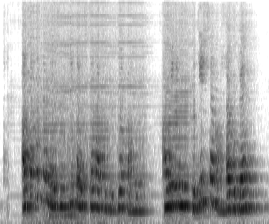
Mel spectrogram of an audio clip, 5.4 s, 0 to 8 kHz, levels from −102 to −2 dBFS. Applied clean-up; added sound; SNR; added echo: neural separator model SepFormer DNS4.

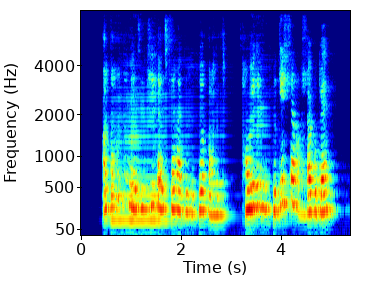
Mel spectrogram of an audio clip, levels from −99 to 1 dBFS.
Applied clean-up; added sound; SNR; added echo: neural mask model DeepFilterNet 3.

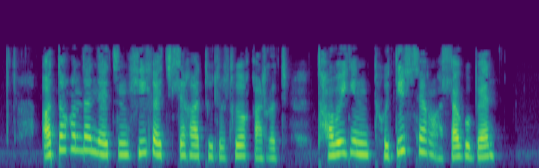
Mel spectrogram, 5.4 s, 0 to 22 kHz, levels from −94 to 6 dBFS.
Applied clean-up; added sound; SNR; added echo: none; none; none; none.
